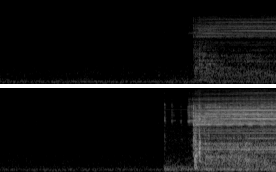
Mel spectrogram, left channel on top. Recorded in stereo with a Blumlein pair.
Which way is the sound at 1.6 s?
40° right.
